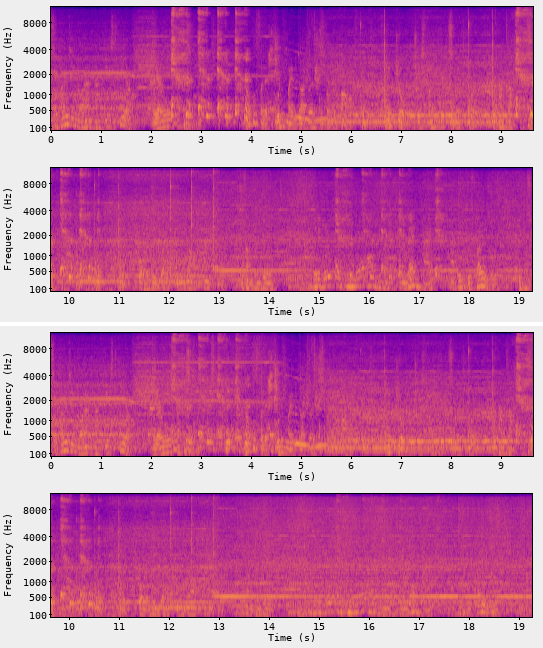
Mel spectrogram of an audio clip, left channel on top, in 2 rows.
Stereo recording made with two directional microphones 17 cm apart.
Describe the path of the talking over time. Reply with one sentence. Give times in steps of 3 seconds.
In this clip you hear the talking on the right from 0 s, in the centre from 3 s and on the left from 6 s.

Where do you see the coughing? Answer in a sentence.
You can hear the coughing on the left.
